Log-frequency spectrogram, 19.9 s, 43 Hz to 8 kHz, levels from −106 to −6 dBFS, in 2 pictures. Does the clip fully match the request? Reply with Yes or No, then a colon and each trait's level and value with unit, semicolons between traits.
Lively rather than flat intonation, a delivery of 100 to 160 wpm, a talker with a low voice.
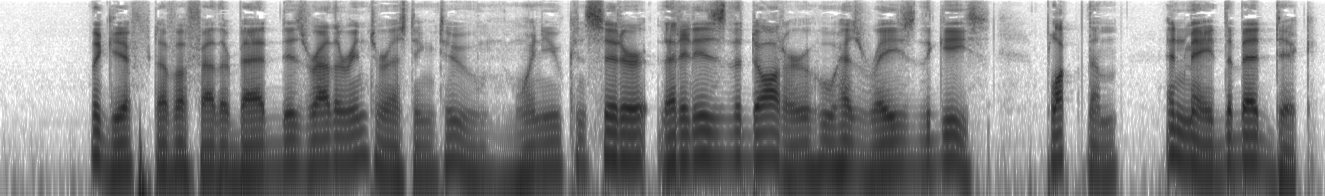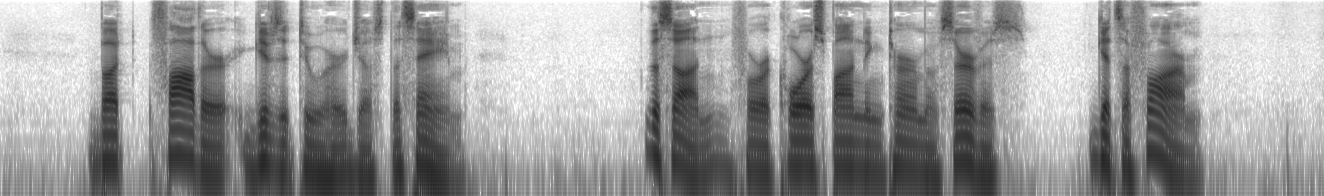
No: average, 4.4 semitones; average, 150 wpm; very low, 90 Hz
